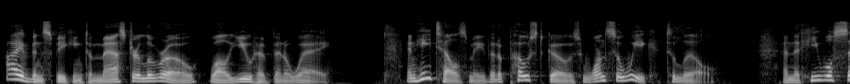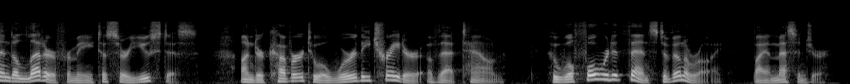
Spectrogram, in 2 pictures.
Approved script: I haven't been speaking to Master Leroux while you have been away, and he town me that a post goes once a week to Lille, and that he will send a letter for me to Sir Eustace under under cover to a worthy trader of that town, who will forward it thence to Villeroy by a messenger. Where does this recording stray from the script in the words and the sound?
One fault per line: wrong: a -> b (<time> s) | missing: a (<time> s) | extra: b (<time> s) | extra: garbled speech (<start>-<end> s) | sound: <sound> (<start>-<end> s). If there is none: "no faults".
wrong: haven't -> have (0.2 s)
wrong: town -> tells (4.3 s)
missing: under (11.1 s)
